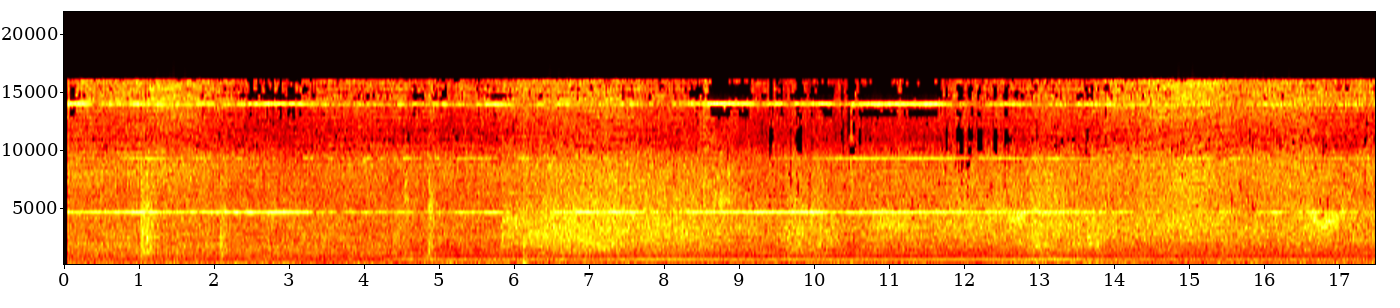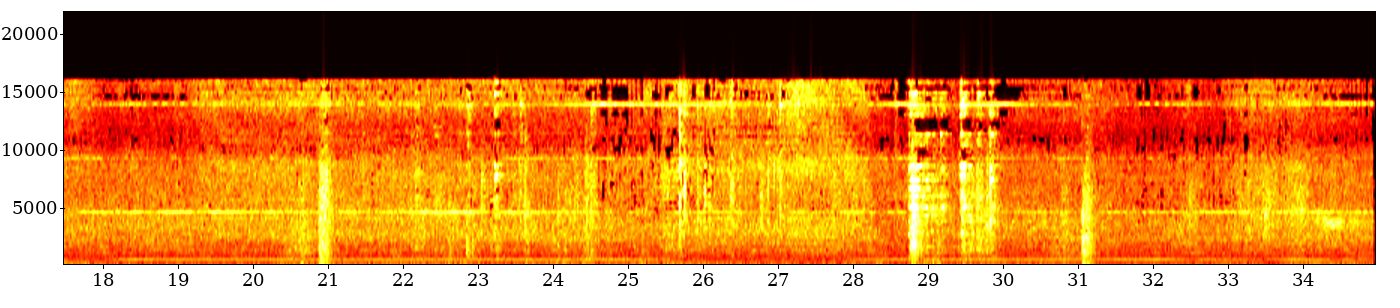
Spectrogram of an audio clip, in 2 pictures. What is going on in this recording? I opened the drawer while vacuum cleaning and put some cutlery in and closed the drawer.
